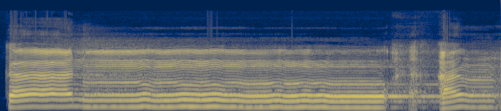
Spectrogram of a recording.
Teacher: bacaan panjangnya lima harakat atau 2,5 alif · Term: mad jaiz munfasil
